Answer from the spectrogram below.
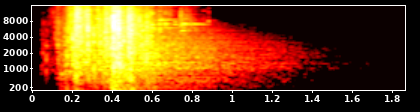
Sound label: Belt Fed Rifle Reload; Weapons; Warframe; Tenno; Frumentarius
